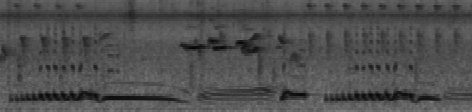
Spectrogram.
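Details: African collared dove in vigorous voice, played to stimulate other doves: a pulsed rolling trill leading into a long falling coo, quiet wavy notes and a short burst, then the trill again, with faint chirps above.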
